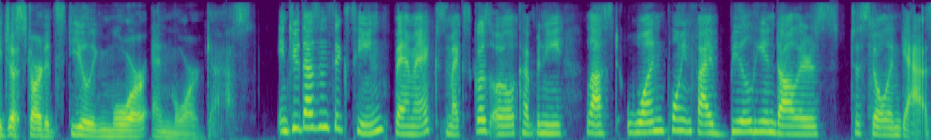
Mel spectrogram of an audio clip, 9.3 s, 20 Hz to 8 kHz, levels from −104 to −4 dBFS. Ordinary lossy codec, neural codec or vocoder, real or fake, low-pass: AAC, 32 kbps; codec, 16 kHz, 4.8 kbps, FACodec; fake; 7.2 kHz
